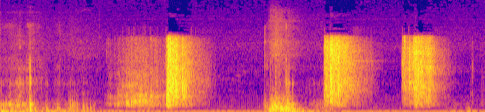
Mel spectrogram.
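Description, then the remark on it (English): A knives-and-forks cutlery drawer is slid and shut several times, each push ending in a sharp clatter and jingling rattle of knives and forks, with short pauses between bursts and no talking. “Shutting the knives and forks drawer. You nailed it.”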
